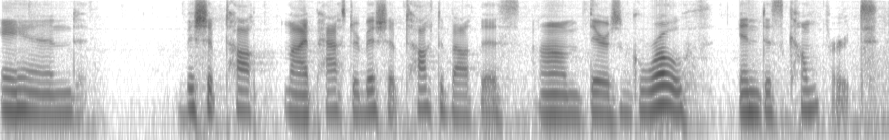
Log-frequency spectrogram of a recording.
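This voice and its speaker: A woman with a fairly low pitch sounds somewhat breathy. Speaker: yoga teacher and wellness coach. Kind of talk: interview.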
